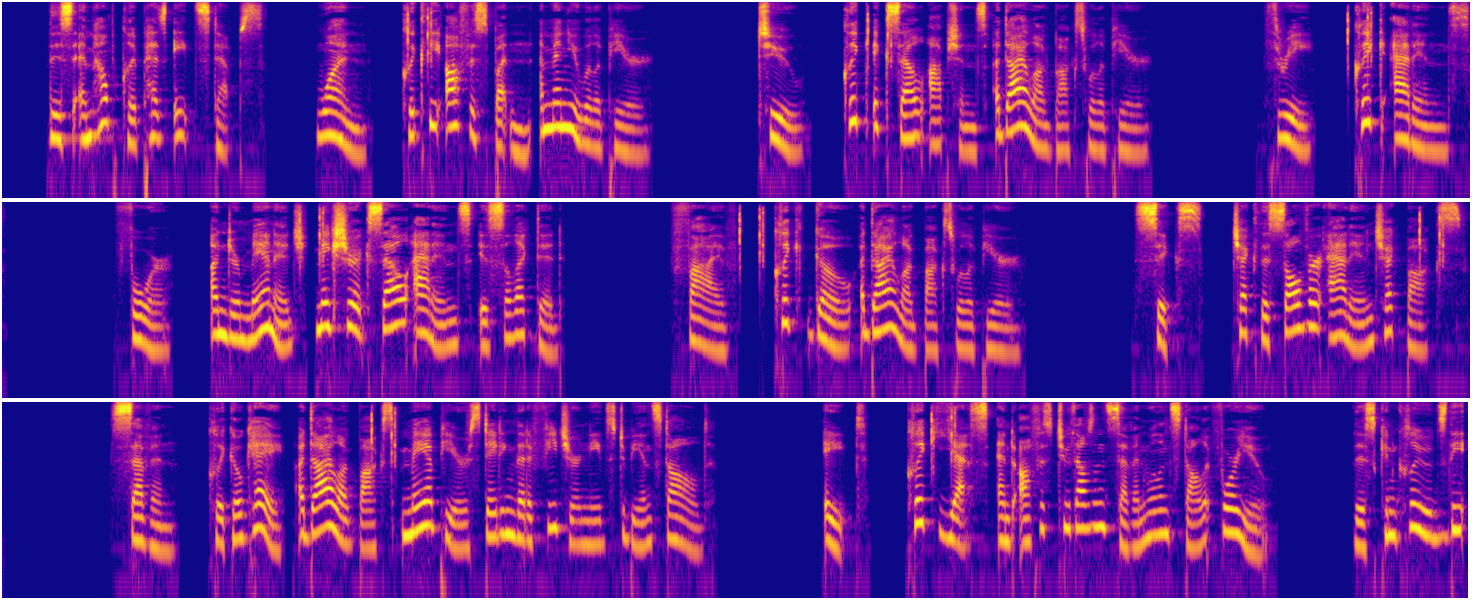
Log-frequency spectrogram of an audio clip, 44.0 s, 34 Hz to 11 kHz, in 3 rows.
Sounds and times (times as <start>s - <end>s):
Speech: 0.5s - 2.6s, 3.2s - 6.6s, 7.6s - 11.5s, 12.6s - 14.8s, 15.9s - 20.3s, 21.4s - 24.9s, 26.0s - 29.4s, 30.5s - 36.5s, 37.6s - 42.2s, 42.9s - 44.0s.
